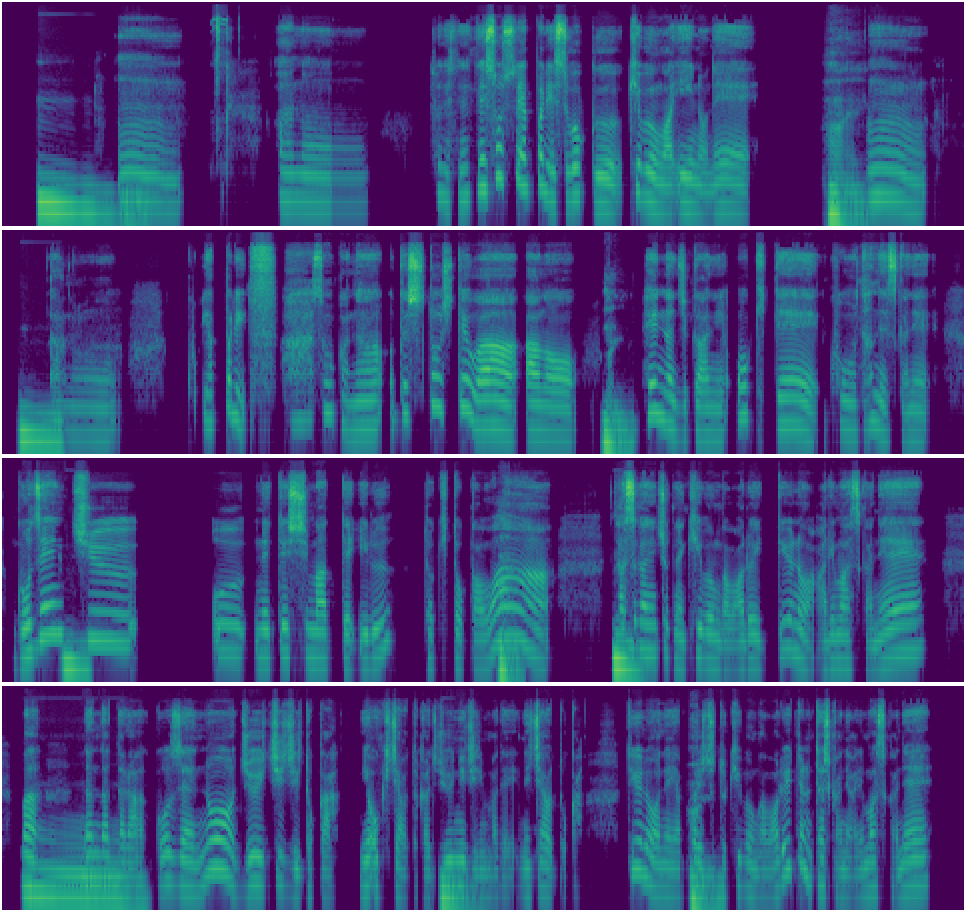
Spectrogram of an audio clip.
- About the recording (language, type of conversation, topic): Japanese, advice, 生活リズムが乱れて眠れず、健康面が心配なのですがどうすればいいですか？
- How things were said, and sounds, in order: lip smack; teeth sucking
